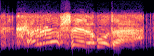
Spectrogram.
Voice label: player killed enemy, mood med, speech ru

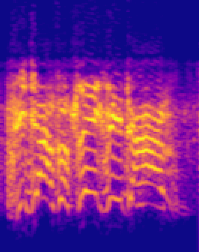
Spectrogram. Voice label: damaged aa, mood high, speech hun; War Thunder

